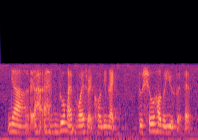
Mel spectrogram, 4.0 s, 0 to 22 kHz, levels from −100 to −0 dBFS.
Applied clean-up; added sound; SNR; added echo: none; none; none; none.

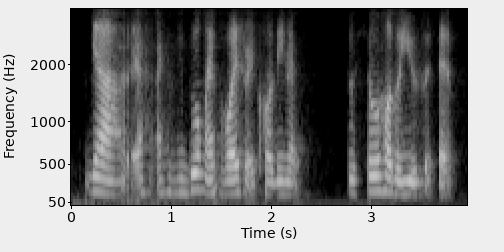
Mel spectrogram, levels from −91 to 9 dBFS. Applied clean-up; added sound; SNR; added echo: neural mask model DeepFilterNet 3.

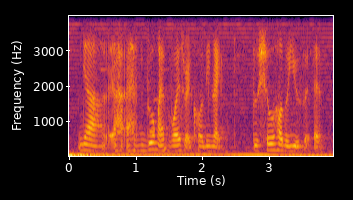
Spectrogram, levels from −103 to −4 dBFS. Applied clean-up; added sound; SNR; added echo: none; Engine starting / Car; 2 dB; none.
